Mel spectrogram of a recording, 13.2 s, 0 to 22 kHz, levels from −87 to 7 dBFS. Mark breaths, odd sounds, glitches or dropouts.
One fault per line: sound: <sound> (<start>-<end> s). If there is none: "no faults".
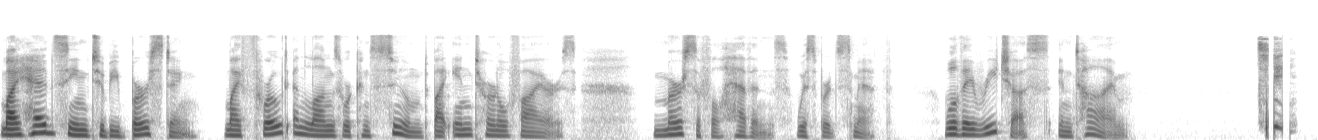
sound: sneeze (12.6-13.0 s)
